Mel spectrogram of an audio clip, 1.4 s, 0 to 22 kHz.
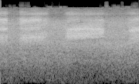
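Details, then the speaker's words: T-bucket mechanical fuel injection pump under pressure test: sharp, high hiss swelling and easing in pulses as pressure rises; relief valve starts opening around 145 psi, apparently set near 140, correct setting still to be confirmed. "about 145 psi. Point down where it stops leaking. Looks like it's set right now at about a 140. Starts to open up around 145."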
